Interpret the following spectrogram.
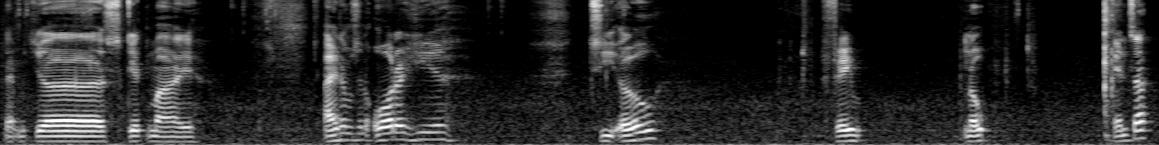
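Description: Slow, low-voiced man muttering over gameplay. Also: mellow. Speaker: let's play host. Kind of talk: casual gameplay commentary, thinking aloud. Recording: constant background noise and game ambience.

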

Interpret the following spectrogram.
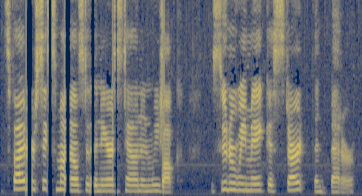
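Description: A woman's voice: on the high side, normal speed, no echo, natural voice, poor audio. A woman voicing an indignant, bossy male water rat from a storybook, with an emphatic, scolding manner. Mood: stern, firm.

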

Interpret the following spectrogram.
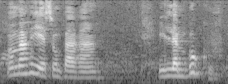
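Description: An actress playing a middle-aged merchant's wife in a French radio crime drama, sharp-tongued, gossipy and disdainful. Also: female voice, medium pitch, expressive, brisk, natural voice. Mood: insistent. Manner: gossipy, disdainful, bossy with staff.

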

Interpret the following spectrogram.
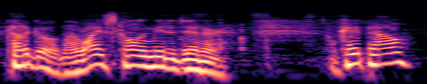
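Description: An actor playing an easygoing, reassuring husband in a conversational radio drama style. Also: male voice, a little high, big pitch swings, fast talker, background noise. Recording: dull lo-fi radio recording.

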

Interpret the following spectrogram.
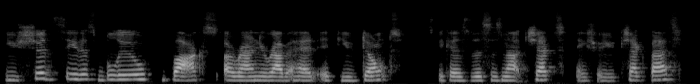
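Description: An American woman teaching a step-by-step software tutorial in an informal, instructive way. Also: mid-range voice, steady tone, normal speed. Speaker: digital design teacher. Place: voice-over for a screen recording.

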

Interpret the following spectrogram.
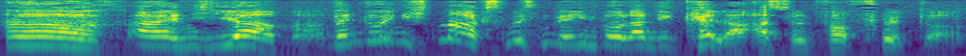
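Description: An actor playing an oily, scheming little villain in a children's cartoon audio play, with wheedling, mock-polite, florid talk. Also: male voice, extremely high pitch, sing-song, moderate pace, a bit bright, exaggerated voice.

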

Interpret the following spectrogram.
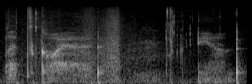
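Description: Slow whispering young woman, ASMR. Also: rough recording. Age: 20s. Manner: soft soothing whisper, unhurried, murmured reassurances. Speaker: ASMR creator playing a spa groomer. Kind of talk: ASMR personal-attention roleplay. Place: small dim room indoors.

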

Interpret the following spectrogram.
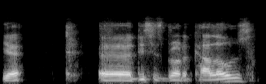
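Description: A man's voice: fairly low pitch, unhurried, a little mellow, no room sound, lo-fi sound. A man with a French accent, whose first language is French, hesitantly describing hieroglyphs in an online class, searching for words with many restarts. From France. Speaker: class member.

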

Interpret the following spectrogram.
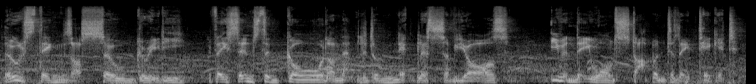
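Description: Man playing a deep, gravelly old-salt sea captain. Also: lively intonation, moderate pace, over music. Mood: grumbling. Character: gruff, grumbling male sea captain. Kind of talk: audio drama acting.

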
